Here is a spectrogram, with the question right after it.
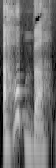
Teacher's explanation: ومن الخطأ أن نقول أهب بفتح الألف وضم الهاء، لأن التلفظ الصحيح هو أهب، وتعني الكلمة الاقتراب من الموعد المحدد.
